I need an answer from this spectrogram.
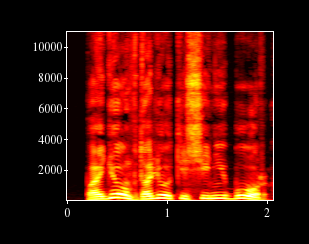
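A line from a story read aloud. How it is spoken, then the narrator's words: Bear cub shouting. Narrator (Russian): закричал Мишка-медвежушка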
